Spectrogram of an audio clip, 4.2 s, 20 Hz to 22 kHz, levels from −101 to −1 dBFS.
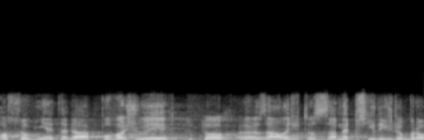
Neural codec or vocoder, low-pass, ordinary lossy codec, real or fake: codec, 16 kHz, 8 kbps, FreqCodec, smaller model; 7.2 kHz; Opus, 64 kbps; fake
